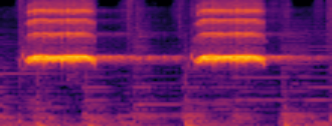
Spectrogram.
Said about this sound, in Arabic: غضب ديسوم من فريقه فركض ودفع لاعبا ليأخذ الكرة منه ارتفع فورا صوت صافرة الحكم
